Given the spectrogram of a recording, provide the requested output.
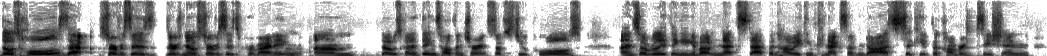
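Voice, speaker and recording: A woman in a normal speaking voice talks at medium pitch and a moderate pace, her intonation fairly even. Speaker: cooperative developer. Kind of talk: webinar breakout summary.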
